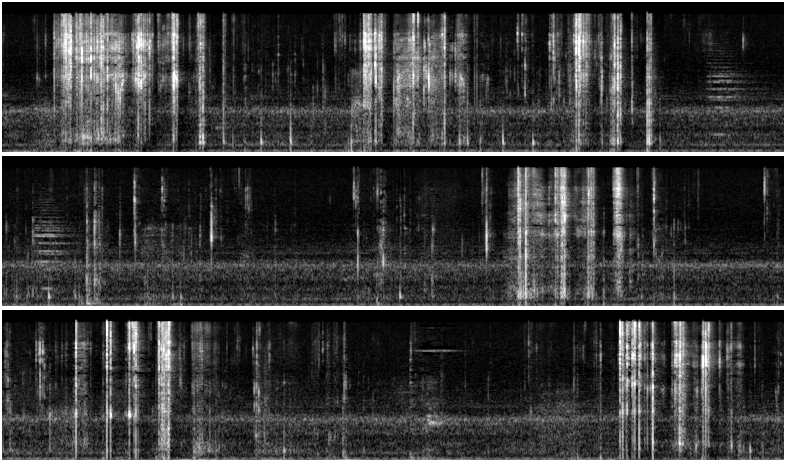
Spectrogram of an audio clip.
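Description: Close-miked crunching and chewing of chili-marinated crab as the shell and legs are bitten and the meat sucked out. Bursts of crackly crunching come every few seconds, with quieter chewing between them and a faint steady hum underneath.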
